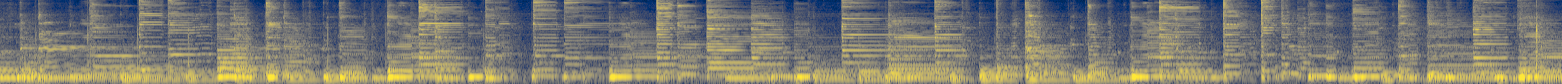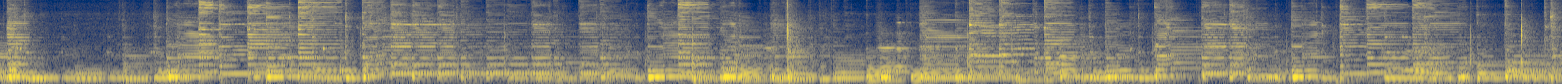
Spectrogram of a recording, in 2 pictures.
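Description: Solo acoustic guitar playing blues without singing, fingerpicked: a repeating bass figure under quicker picked treble notes.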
